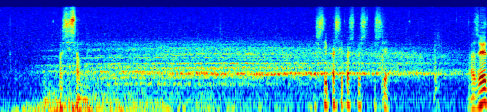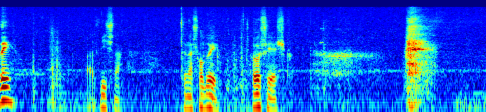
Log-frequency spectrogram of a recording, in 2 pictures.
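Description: A wooden crate knocks and thuds against walls and floor.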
